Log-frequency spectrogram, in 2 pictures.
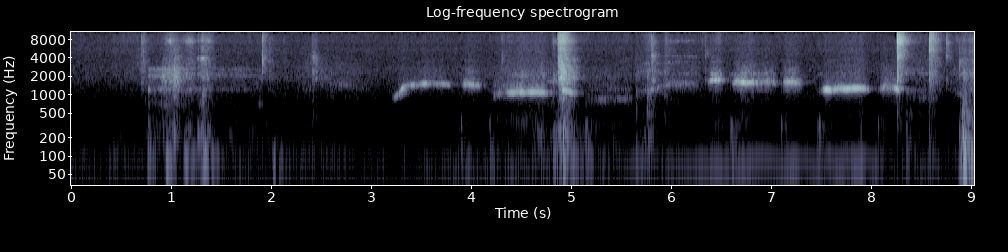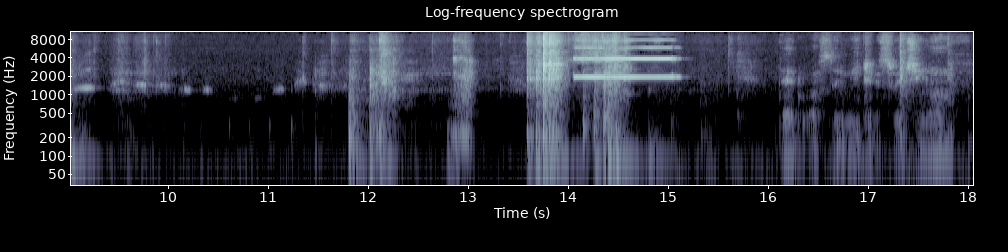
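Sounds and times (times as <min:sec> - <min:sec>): person whistling a tune: 0:03.2 - 0:05.1, 0:06.4 - 0:08.3.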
